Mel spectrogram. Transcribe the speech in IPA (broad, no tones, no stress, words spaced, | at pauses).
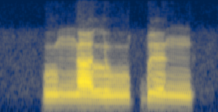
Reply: uŋaluɓɘŋ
